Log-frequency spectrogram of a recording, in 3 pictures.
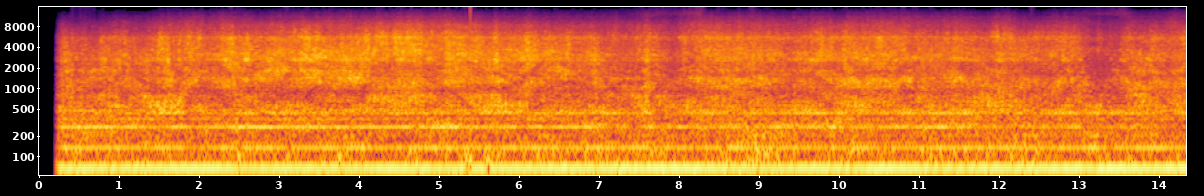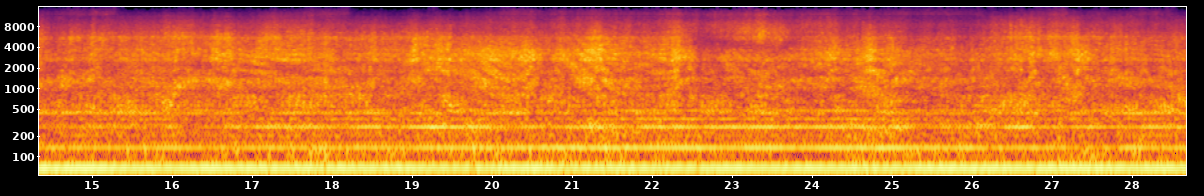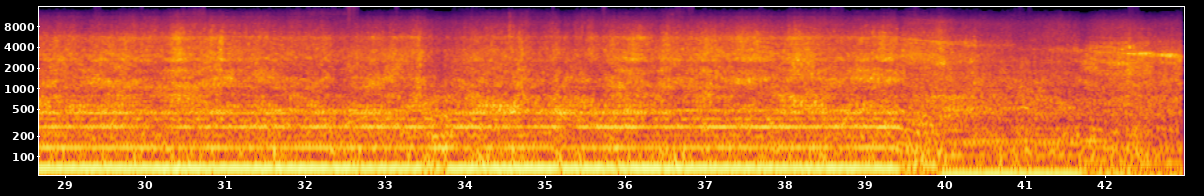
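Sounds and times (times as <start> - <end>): ferry engine drone: 0.2 - 42.9
rushing churning wake: 0.3 - 42.9.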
